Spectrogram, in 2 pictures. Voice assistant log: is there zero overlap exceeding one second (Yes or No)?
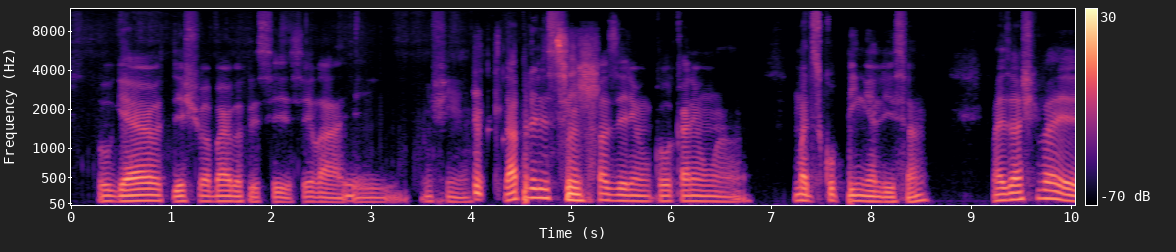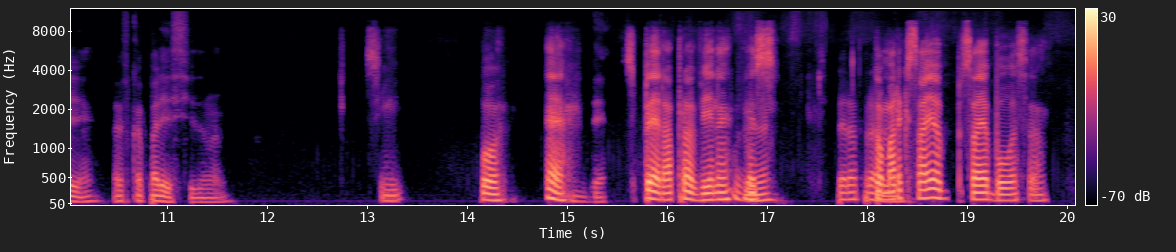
Yes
